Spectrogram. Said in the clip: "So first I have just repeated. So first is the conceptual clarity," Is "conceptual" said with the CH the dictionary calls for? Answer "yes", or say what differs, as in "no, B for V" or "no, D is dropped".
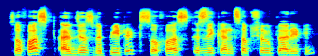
no, SH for CH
